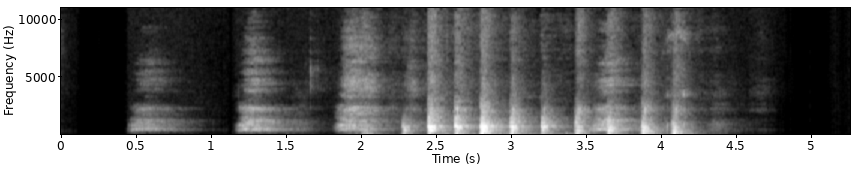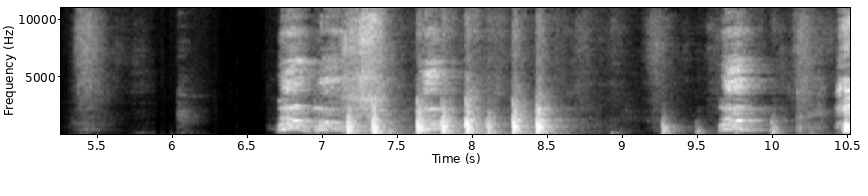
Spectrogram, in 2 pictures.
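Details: Dog barking indoors: a few spaced single barks, then a rapid run of loud, sharp barks for about two seconds, a short pause, and another fast burst of barks followed by scattered single barks.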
